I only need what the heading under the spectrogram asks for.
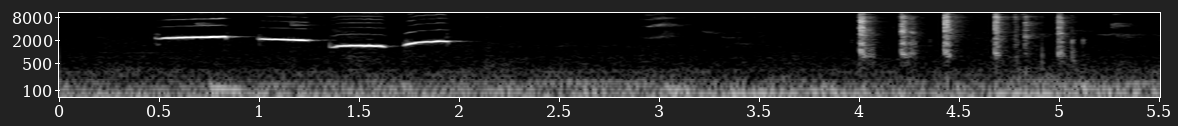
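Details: Calling female white-rumped shama, used to provoke males: four clean whistled notes, the first high and level, dropping and then rising again, followed by a rapid run of about six sharp clicks.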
